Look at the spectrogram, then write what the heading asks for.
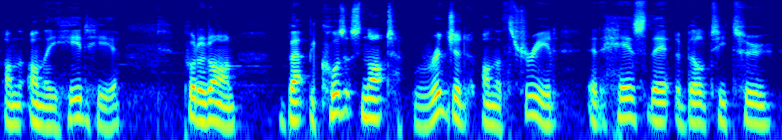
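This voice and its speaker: A man with a slightly croaky voice, casually demonstrating a workshop project and often restarting his sentences as he explains. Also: mid-range voice, measured pace, darkish tone. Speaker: woodworking channel host.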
